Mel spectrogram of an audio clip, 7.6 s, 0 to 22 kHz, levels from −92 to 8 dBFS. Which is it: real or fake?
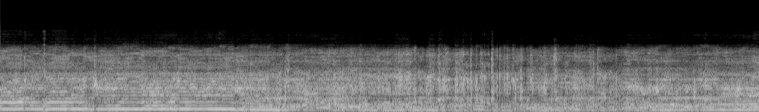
fake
